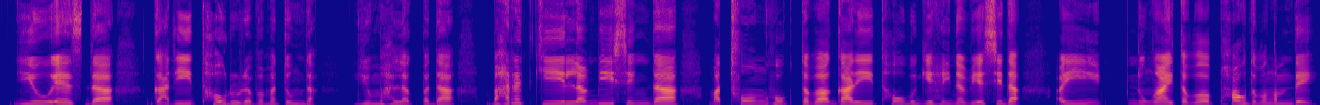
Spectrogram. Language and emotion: Manipuri, disgusted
